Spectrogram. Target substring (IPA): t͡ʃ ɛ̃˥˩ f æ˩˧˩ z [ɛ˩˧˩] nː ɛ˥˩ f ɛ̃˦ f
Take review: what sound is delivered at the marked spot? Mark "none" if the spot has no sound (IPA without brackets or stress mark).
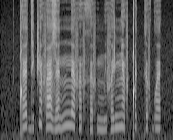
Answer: ɛ˩˧˩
